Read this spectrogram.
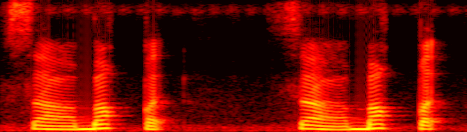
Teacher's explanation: கல்கலாவின் எழுத்து 2 முறைகள் அசைச்சி அந்த இக் சவுண்டோட ஓதணும்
